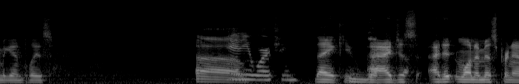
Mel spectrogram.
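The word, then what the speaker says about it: Annie Wersching: On the 29th of January, someone pronounce her name again, please. Annie Worshing.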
